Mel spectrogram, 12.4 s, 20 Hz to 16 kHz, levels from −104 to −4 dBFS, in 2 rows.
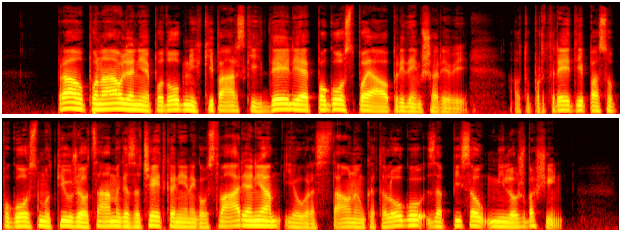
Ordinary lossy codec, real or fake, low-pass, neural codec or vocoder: MP3, 96 kbps; fake; 14.4 kHz; vocoder, 48 kHz, 128 mel bands, Vocos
